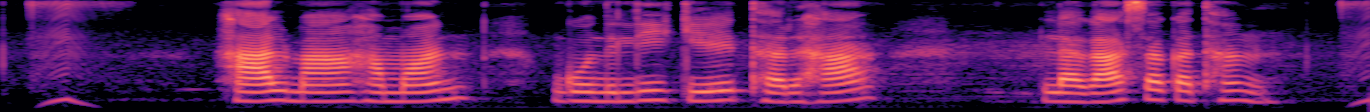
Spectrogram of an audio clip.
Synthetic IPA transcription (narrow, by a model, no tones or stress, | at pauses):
halmaɦəmən | ɡond̪liked̪ʰʱəɾɦa | ləɡasəkət̪ɦən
